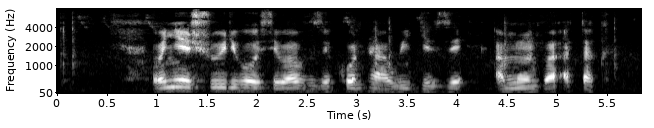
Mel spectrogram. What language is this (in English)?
Kinyarwanda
